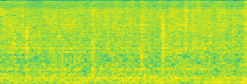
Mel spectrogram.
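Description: Chicken drumsticks fry in a pan, a steady, close crackling sizzle with dense little pops throughout and no talking.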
